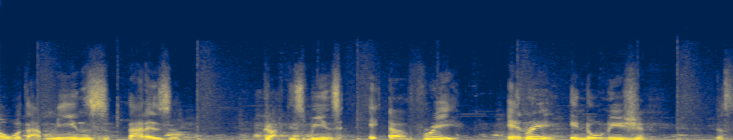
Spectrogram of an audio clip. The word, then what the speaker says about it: gratis: If you guys don't want to know what that means, that is, gratis means free in Indonesian. Yes, sir. Gratis. Pronounced just like that.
